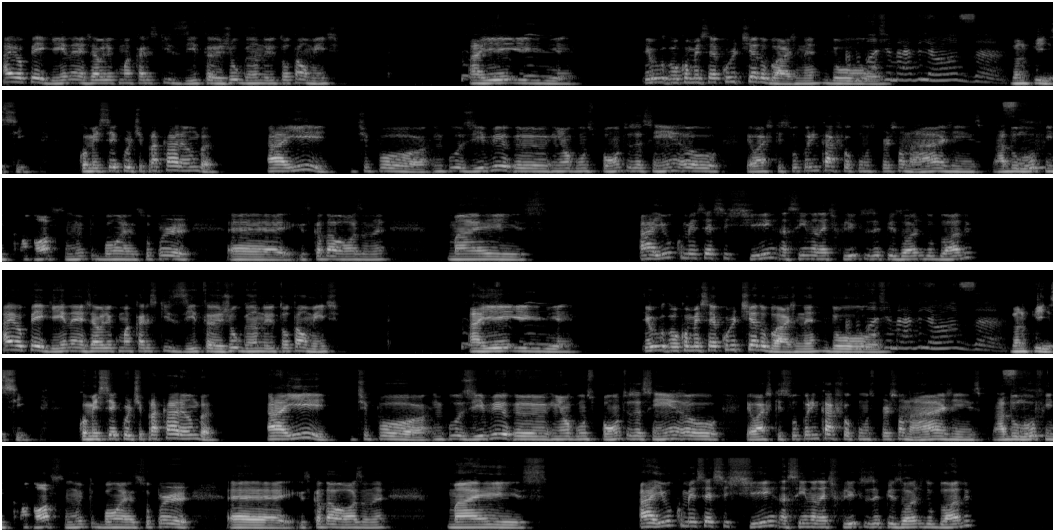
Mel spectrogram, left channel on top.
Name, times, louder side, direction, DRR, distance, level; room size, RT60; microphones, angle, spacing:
voice 1, 0.0-3.4 4.7-5.7 6.4-8.8 10.1-10.8 11.3-12.6 13.2-13.8 14.1-17.7 18.0-21.0 21.3-25.2 25.5-26.5 27.4-30.7, right 4 dB, 55° right, 0.5 m, -29 dB
voice 2, 4.6-5.7 8.4-10.1 20.6-21.0, equal, 5° right, 0.6 m, -42 dB
2.5 x 2.3 x 2.5 m
head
